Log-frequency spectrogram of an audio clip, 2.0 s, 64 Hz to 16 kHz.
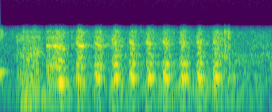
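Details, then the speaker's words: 1991 Honda Accord with replacement used engine and new alternator, stalled while driving: starter cranks evenly about seven beats a second but never fires; crank no start, owner suspects distributor or battery. "see I'm turning the key pressing the gas doesn't turn on I don't know what's wrong with my car"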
